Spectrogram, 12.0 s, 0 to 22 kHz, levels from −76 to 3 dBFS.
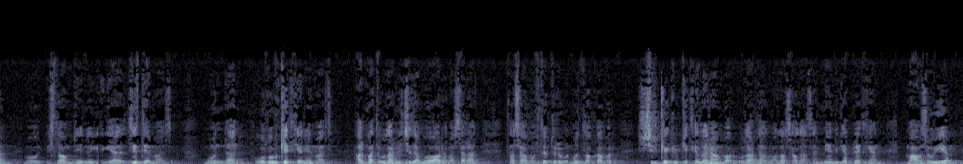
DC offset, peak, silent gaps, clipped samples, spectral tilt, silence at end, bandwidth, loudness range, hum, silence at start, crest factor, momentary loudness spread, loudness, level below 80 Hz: under 0.1%; -6 dBFS; none; under 0.1%; -4.5 dB/octave; 0 s; 15.5 kHz; 2 LU; none; 0 s; 22 dB; 11 LU; -28 LUFS; -64 dBFS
